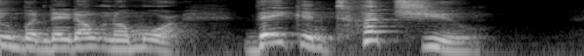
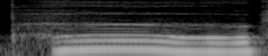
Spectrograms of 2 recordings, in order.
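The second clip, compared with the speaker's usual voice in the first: low, slow eerie moan of the name; ghostly call; 6 semitones lower, 9 dB quieter than usual. Retold or imitated. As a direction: stretch each name out like a ghost. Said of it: "They kept saying".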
